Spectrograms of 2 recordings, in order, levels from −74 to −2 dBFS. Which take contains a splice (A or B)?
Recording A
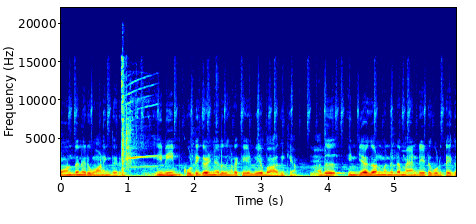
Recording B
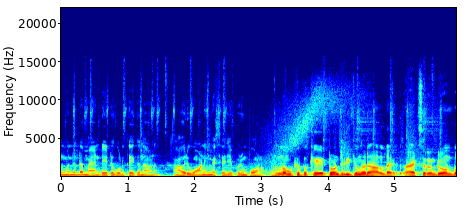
B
